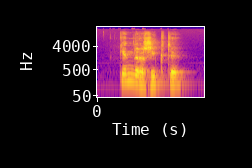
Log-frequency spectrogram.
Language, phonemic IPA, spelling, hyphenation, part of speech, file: Dutch, /ˈkɪn.dərˌzik.tə/, kinderziekte, kin‧der‧ziek‧te, noun, Nl-kinderziekte.ogg
- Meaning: childhood disease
